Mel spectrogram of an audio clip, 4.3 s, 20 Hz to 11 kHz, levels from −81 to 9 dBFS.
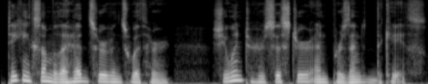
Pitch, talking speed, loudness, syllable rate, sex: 125 Hz, 240 wpm, -18 LUFS, 5.9 syllables/s, male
